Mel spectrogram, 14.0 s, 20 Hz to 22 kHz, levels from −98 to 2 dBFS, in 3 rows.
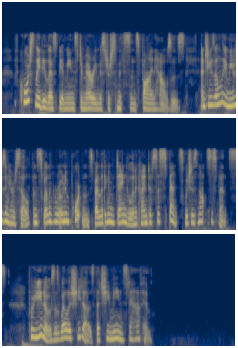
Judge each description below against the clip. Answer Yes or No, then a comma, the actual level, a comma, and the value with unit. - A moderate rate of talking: No, fast, 210 wpm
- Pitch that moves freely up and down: Yes, wide, 6.1 semitones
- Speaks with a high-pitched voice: Yes, high, 220 Hz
